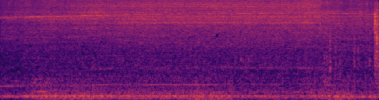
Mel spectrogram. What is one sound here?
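A hydraulic crane whines as it swings a log.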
